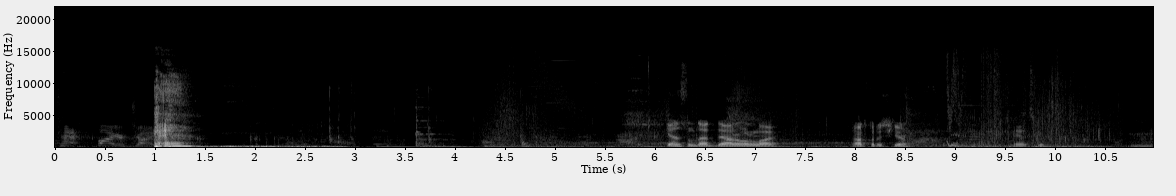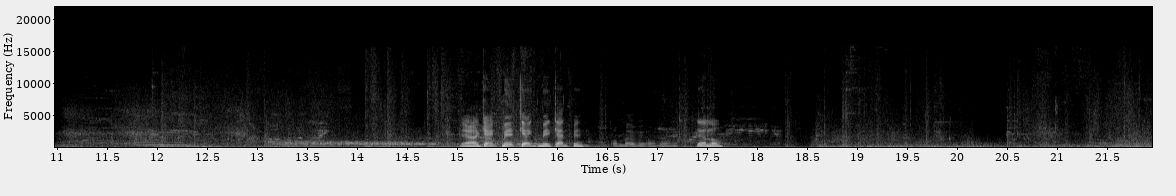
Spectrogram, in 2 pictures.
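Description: Game spells burst and whoosh during a fight.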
